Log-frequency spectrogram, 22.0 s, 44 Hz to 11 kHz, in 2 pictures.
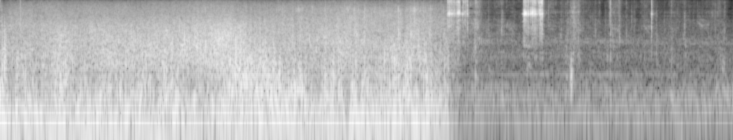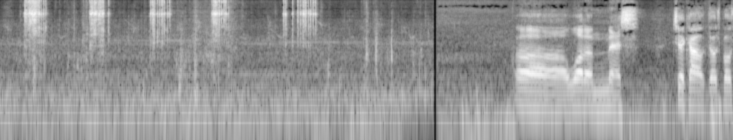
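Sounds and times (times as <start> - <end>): wind blasting on microphone: 0.0 - 7.1, 15.8 - 18.9
ratchet wrench clicking: 6.7 - 7.0, 7.8 - 8.2, 11.4 - 11.7, 12.3 - 13.6, 14.2 - 14.5, 15.2 - 15.8.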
